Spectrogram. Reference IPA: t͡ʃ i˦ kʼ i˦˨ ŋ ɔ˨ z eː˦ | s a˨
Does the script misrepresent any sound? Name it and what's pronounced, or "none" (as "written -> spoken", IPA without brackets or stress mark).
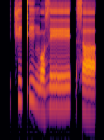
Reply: none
